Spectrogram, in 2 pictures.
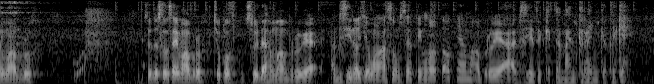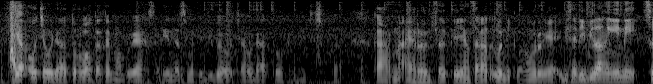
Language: Indonesian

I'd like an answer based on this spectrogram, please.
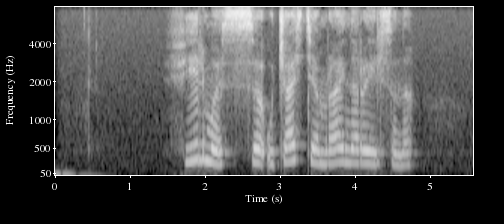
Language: Russian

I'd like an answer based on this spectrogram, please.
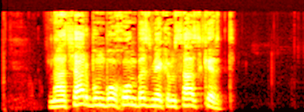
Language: Central Kurdish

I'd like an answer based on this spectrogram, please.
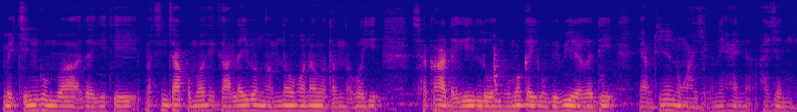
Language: Manipuri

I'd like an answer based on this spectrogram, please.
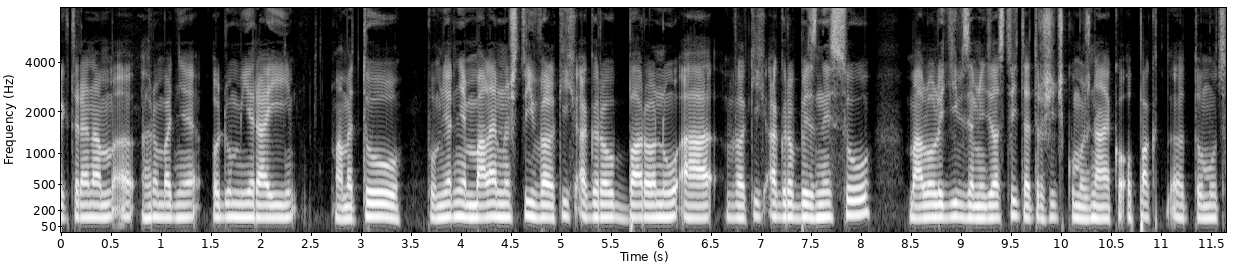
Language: Czech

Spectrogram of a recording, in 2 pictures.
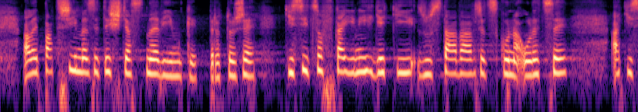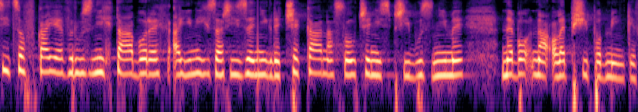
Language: Czech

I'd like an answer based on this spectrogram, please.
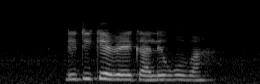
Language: Northern Sotho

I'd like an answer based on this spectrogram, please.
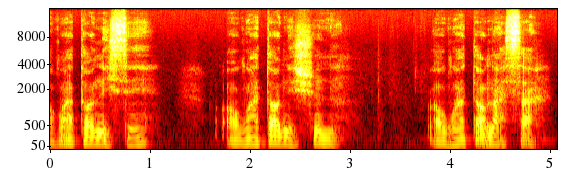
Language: Ikwere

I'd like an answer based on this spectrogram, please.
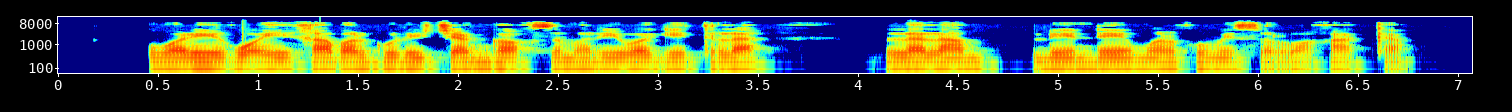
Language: Pashto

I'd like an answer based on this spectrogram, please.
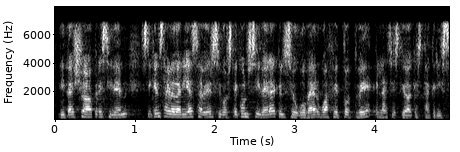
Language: Catalan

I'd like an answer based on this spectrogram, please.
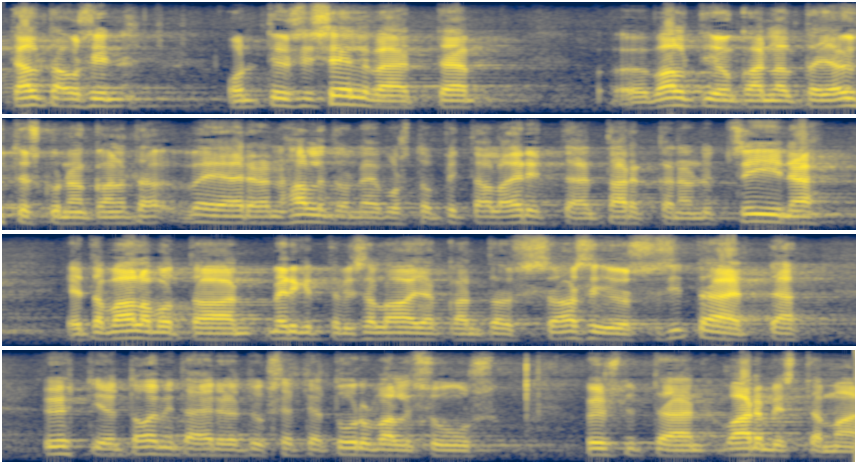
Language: Finnish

